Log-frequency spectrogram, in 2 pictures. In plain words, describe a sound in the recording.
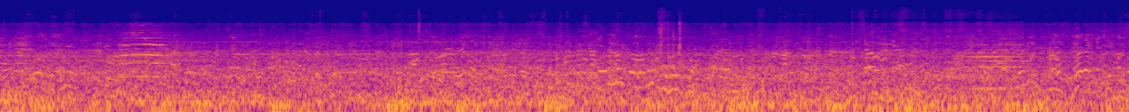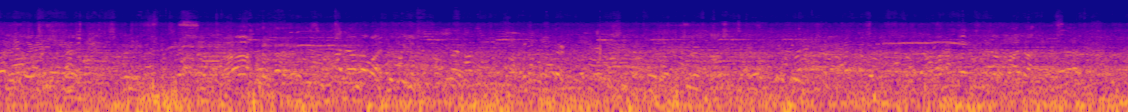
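A large crowd of men and women chants and shouts loudly outdoors.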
